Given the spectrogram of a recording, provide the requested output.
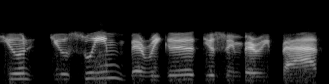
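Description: A woman's voice: mid-range voice, lively intonation, slow pace, dry recording, narrow, tinny audio. A woman with a Mexican Spanish accent teaching an English grammar class, explaining patiently with many examples and switching between Spanish and English.

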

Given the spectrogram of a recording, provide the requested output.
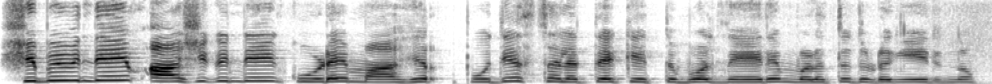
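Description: A woman narrates a family drama story in a steady, dramatic way. Her voice sits high for a woman. The reading is scripted. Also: brisk, no room sound.

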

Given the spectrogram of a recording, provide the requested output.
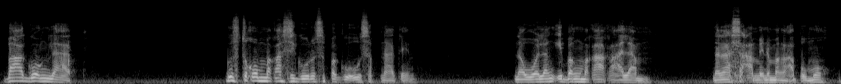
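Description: An actor playing a cold, curt kidnapper. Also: male voice, lowish voice, moderate pace, long pauses, darkish tone, no room sound, natural voice. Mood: menacing. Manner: curt and threatening. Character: cold menacing male kidnapper on the phone. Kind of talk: film drama acting.

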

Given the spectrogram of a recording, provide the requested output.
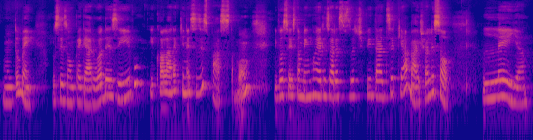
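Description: A woman with a Brazilian Portuguese accent teaching first graders, sounding out syllables slowly and patiently. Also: fairly high pitch, creaky, dark tone, reverberant. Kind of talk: recorded online lesson for children.

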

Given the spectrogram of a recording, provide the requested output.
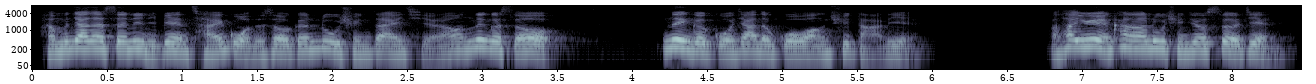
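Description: A man, a Buddhist monastic teacher retelling a scripture story as a lecture, often closing phrases with soft tags. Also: on the high side, lively intonation, quick pace.

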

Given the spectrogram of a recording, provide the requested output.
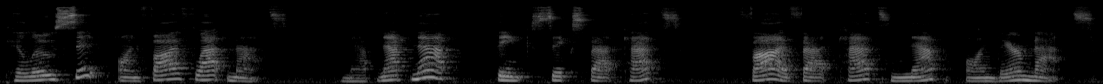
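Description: A woman reading a rhyming picture book aloud for children in a slow, rhythmic sing-song. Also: lowish voice, fairly bright tone. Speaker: children's story reader. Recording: roomy echo.

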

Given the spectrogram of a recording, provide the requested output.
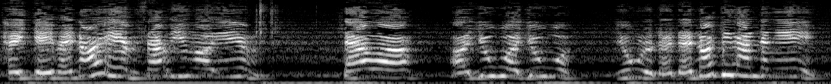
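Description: This livestream clothing seller has a very high, bright, forceful voice and talks fairly quickly. She chats her way through a dress sales pitch, addressing viewers as sisters, recorded from a distance with faint room noise.

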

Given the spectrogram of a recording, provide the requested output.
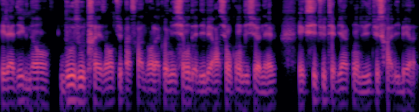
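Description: Brief: male reader voicing an aging mother, tearful, pleading, very deep-voiced reading. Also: level tone, quick pace. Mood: hopeful. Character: grieving aging mother visiting her son in prison.

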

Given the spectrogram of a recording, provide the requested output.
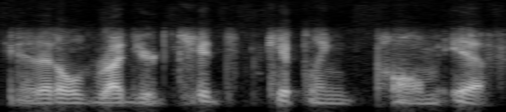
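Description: A man's voice: low-pitched, level tone, normal speed, vocal fry, husky, dry recording. A man answering interview questions in an earnest, storytelling way, calling up scripture and old poems as he reflects on his working life. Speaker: film producer and actor guest. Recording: dry, tinny phone-line sound.

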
